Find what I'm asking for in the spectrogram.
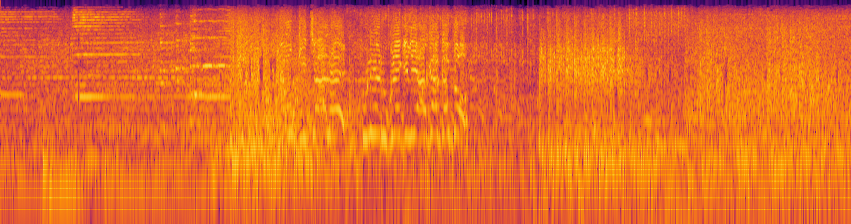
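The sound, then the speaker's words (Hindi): Loud, rapid bursts of machine-gun fire from a military scene run almost without pause, dense and rattling throughout. “ये गोलियों की आवाज सुनी?”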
